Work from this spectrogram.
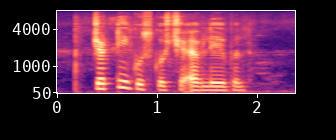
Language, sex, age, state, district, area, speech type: Kashmiri, female, 18-30, Jammu and Kashmir, Kupwara, rural, spontaneous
